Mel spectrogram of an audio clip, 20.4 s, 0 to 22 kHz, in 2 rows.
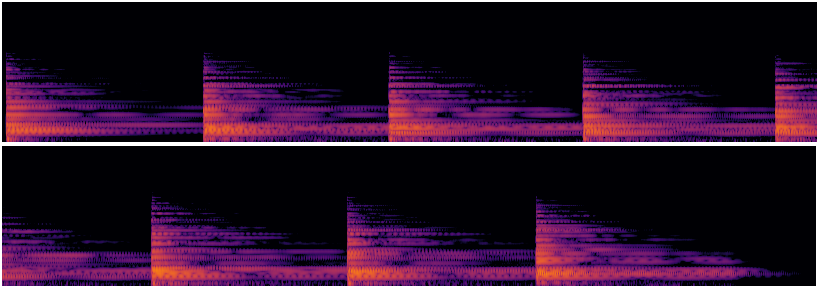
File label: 7th chords in root position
